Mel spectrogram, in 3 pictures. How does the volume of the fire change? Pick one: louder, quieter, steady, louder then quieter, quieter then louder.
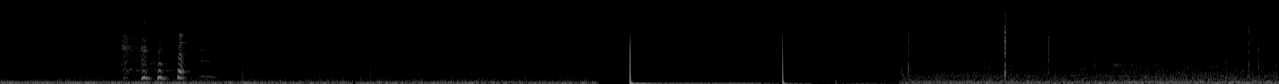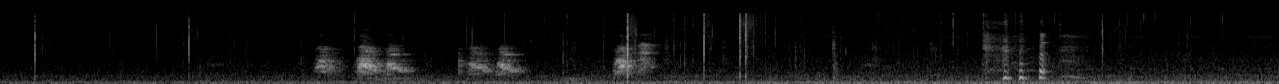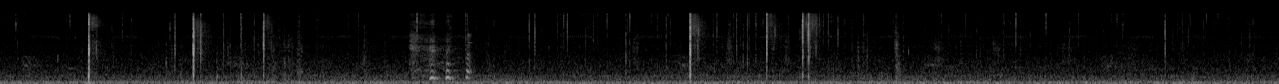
louder.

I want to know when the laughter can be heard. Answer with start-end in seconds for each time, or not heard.
1.2-2.1, 22.6-23.6, 29.6-30.3.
